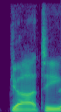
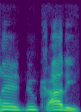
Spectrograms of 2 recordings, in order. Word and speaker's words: Gotti: That's how John Ducati is spelled. Gotti. It's Gotti, bro. Why? I don't. Ducati.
